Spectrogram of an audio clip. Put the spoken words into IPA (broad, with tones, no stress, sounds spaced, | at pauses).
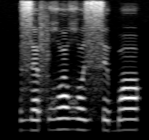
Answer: z ɛ˧ f ʁʷ æ˥ ʁʷ i˧ z s ɪ˧ b ɑ˥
